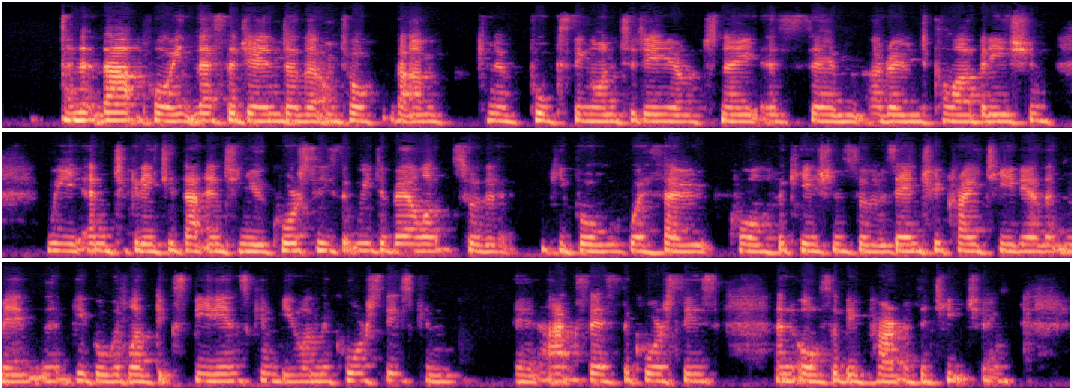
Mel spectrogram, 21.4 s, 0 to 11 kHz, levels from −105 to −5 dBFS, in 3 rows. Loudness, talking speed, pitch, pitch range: -24 LUFS, 180 wpm, 185 Hz, 180-195 Hz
